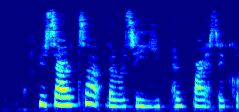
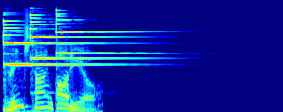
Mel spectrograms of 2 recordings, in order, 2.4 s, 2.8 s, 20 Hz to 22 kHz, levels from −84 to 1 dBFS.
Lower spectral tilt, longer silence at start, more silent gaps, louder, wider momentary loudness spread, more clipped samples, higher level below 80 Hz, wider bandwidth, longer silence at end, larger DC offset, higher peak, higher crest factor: first, -2 dB/octave vs 0 dB/octave; first, 0.4 s vs 0 s; neither; second, -37 LUFS vs -18 LUFS; second, 13 LU vs 20 LU; neither; second, -82 dBFS vs -54 dBFS; about the same, 16 kHz vs 16.5 kHz; second, 0.15 s vs 1.4 s; neither; second, -18 dBFS vs -6 dBFS; about the same, 20 dB vs 18 dB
